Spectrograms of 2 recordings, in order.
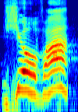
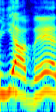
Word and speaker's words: Jeová: nome do altar é jeová Shalom que significa o senhor é paz a palavra Jeová ou yahvé dependendo da pronúncia que você adotar aí significa senhor senhor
